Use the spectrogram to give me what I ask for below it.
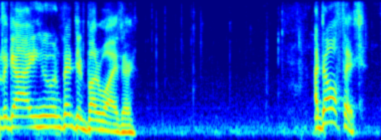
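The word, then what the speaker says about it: Adolphus: Bush found in bud I get the first name wrong then what I what the first name I called it's ad Dolphus ad Dolphus Bush I didn't call him ad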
